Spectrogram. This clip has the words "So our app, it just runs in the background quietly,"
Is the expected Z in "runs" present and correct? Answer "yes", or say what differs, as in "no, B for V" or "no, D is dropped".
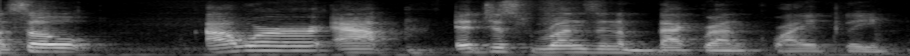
yes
